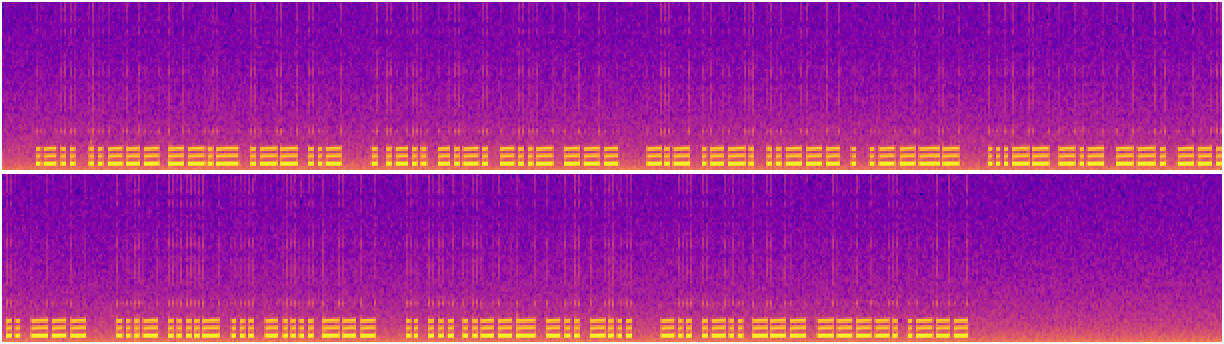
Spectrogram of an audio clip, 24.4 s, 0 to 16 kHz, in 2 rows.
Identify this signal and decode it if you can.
Morse code, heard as a keyed tone, hand-sent with a straight key, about 28 wpm, 720 Hz. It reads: L2QWU ELCXO KP2E1 3KG7O V4S6O IS2DB DLO9J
